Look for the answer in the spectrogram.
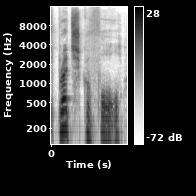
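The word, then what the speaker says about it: Sprachgefühl: The word she gives for that, there's a German word that more or less is pronounced Sprechgefühl, and it means an intuitive feeling for language, an intuitive love for language.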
